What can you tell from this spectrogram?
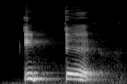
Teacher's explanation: காற்று வெடித்து வாய் வழியாக வெளியேறும். இது வெடிப்பொலி.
